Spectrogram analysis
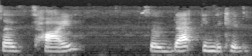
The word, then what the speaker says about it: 才: So the whole character, the 才, this character is pronounced as 才. Okay? Because it's really hard to type, I have /2, which means it's second tone. It goes up, 才.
